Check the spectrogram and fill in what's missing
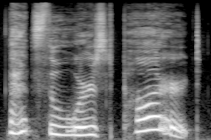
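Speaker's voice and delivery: high, slow, tearful wail; sobbed. Acted. Twilight sobbing to her friends, high and slow. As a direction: drag the words out through tears. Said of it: "Twilight sobbed".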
